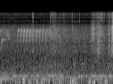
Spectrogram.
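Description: Paper pages of a spiral-bound tube data booklet being handled and turned: small knocks, then a rustle starting near the end, over a low steady hum. A brief faint chirp of high ticks comes about a third of a second in.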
